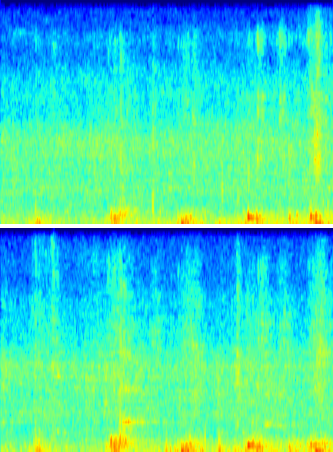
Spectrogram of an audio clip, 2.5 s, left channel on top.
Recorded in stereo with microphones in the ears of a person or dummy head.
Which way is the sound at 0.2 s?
30° right (ahead or behind).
